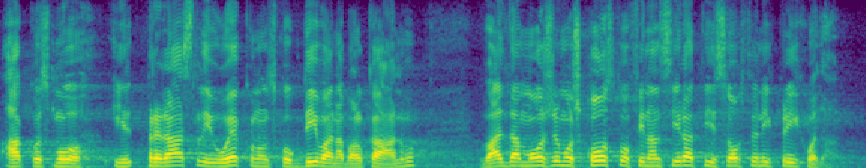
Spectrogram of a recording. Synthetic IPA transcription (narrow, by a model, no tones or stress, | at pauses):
ako̞smo̞ipɾeɾaːsliue̞ko̞no̞msko̞ɡd̪iʋanabalˠkaːnu | ʋaʎd̪amo̞ʒe̞mo̞ʃkolst̪ʋo̞finansiːɾat̪iso̞pst̪ʋe̞nixpɾiːxo̞d̪a̰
